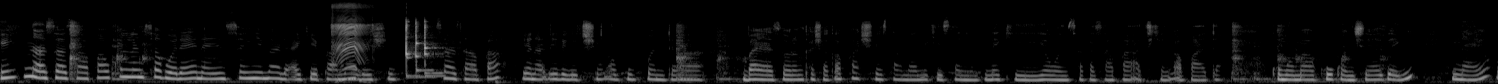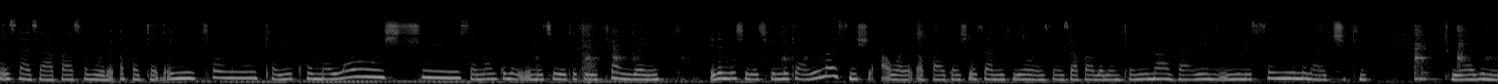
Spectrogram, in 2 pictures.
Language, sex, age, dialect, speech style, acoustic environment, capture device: Hausa, female, 18-24, Nigeria - Kano, happy, silence, mobile / Linux / Chrome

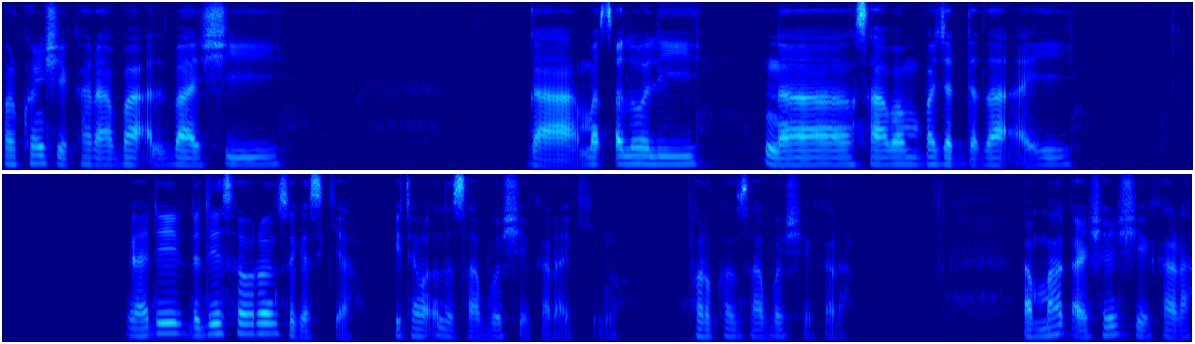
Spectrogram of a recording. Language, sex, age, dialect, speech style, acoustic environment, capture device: Hausa, male, 25-34, Nigeria - Katsina, happy, nature, mobile / macOS / Safari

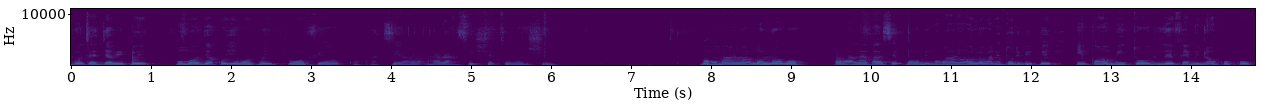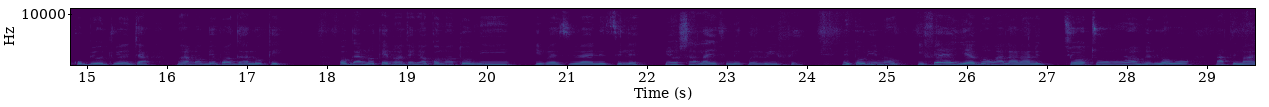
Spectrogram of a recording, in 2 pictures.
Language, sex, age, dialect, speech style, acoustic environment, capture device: Yoruba, female, 35-44, Nigeria - Lagos Yoruba, focused, nature, mobile / Linux / Chrome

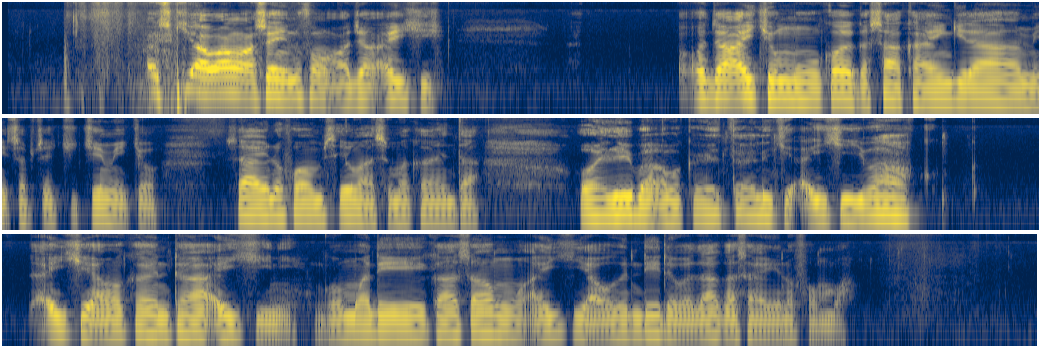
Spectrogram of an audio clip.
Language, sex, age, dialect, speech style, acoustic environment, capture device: Hausa, male, 18-24, Nigeria - Nigerian Standard, relaxed, people talking, mobile / Linux / Chrome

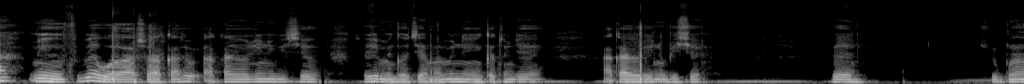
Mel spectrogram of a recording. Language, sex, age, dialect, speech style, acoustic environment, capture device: Yoruba, male, 25-34, Nigeria - Lagos Yoruba, relaxed; tired, silence, mobile / Linux / Chrome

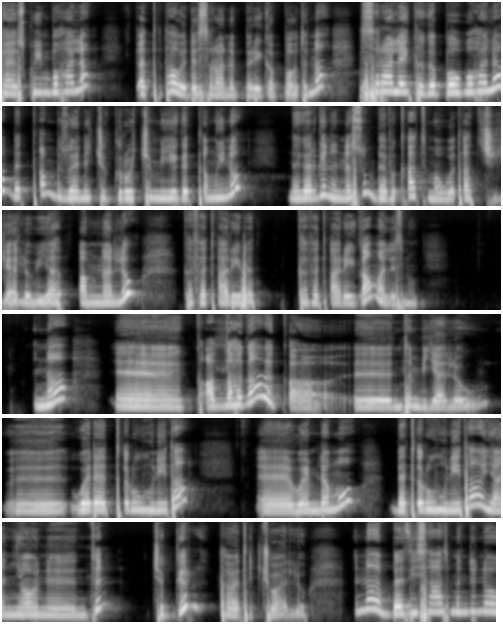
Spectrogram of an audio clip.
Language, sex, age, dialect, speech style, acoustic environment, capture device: Amharic, female, 25-34, Ethiopia - Addis Ababa, stressed; focused, silence, mobile / Linux / Chrome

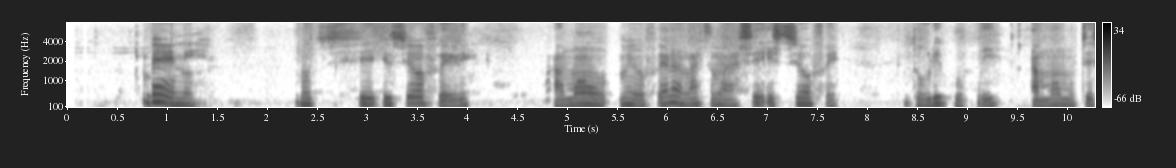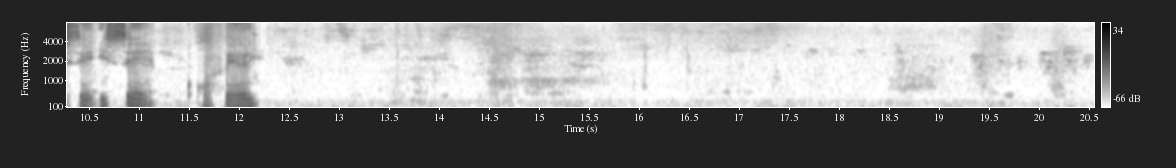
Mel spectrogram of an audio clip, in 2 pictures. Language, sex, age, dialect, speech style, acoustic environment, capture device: Yoruba, female, 18-24, Nigeria - Ibadan, focused, silence; nature, mobile / Linux / Chrome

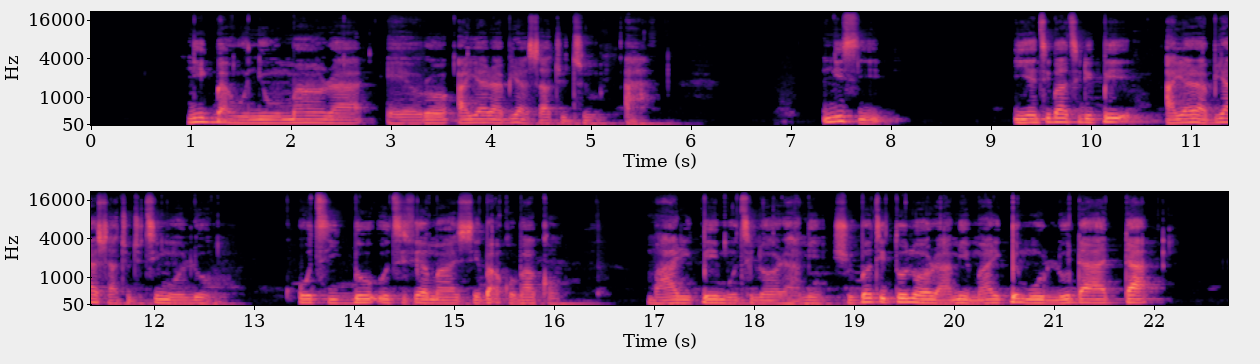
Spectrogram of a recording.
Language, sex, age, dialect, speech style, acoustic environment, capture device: Yoruba, male, 25-34, Nigeria - Lagos, happy, silence, mobile / Linux / Chrome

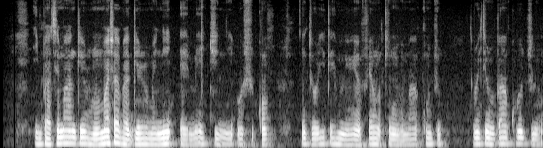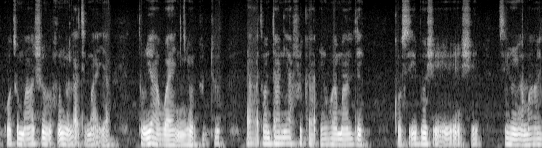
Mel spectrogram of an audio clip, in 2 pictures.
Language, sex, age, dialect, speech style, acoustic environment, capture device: Yoruba, male, 25-34, Nigeria - Lagos Yoruba, focused, people talking; nature, mobile / Linux / Chrome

